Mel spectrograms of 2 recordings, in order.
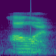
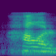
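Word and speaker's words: hour: 1 ঘন্টা অ্যান আওয়ার, উচ্চারণ কিন্তু হাওয়ার নয়।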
